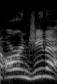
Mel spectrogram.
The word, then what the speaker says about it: Orangina: All right, and at number 2 today, an Orangina ad that is blowing up the internet. Oh, that's how you pronounce it.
